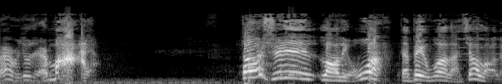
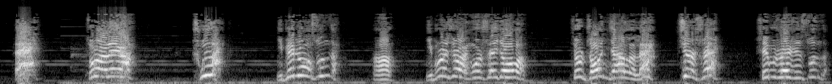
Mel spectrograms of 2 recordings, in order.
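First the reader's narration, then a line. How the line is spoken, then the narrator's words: Shouting from outside. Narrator (Chinese): 就听外边人喊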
